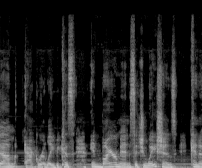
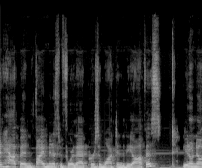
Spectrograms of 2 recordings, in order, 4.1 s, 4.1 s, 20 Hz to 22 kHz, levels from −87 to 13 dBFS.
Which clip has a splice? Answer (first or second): first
